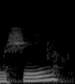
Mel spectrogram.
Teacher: So the first vowel in machine is a schwa. It's not high or back. It's not front. It's not high or low. It's kind of mid and central.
